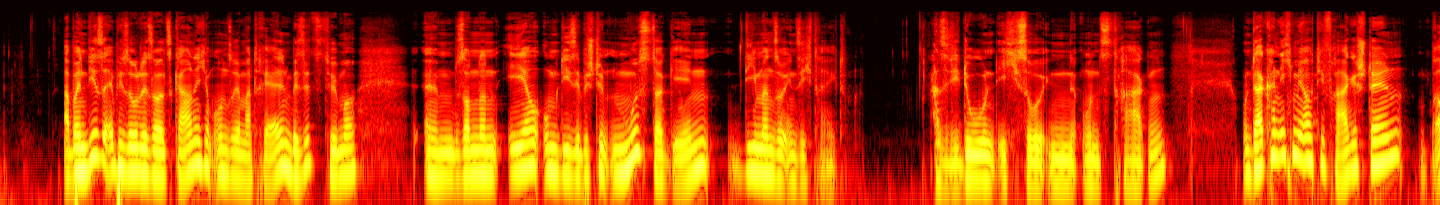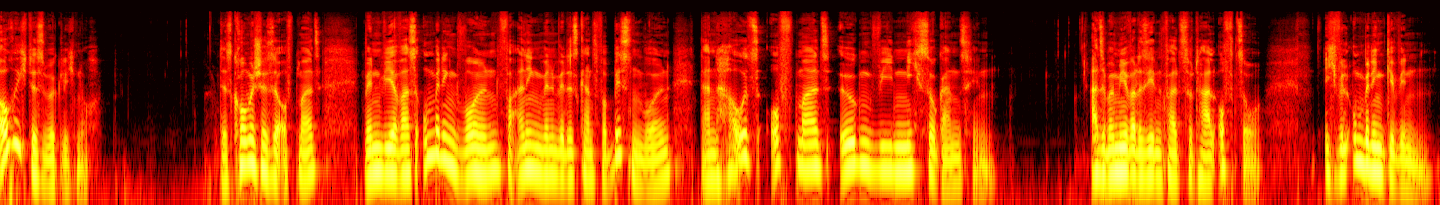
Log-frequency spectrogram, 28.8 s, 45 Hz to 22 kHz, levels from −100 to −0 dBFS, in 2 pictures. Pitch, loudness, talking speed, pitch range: 120 Hz, -23 LUFS, 185 wpm, 105-140 Hz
